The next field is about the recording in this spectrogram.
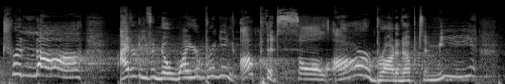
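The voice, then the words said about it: High falsetto voice. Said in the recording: “start speaking in falsetto!”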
